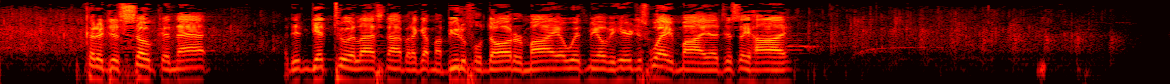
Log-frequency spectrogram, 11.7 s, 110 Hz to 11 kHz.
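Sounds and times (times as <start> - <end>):
crowd applause: 0.0 - 3.0, 7.9 - 11.4
speech: 0.8 - 2.2, 2.8 - 8.0.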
